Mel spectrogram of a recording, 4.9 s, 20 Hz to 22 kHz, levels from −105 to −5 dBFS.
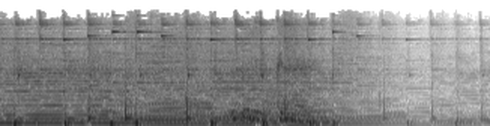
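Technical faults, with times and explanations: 2.97 to 3.99 s, zipper noise. The level drops about 20 dB in 2 dB steps, around ten a second. Nothing smooths the jumps between steps. Each jump leaves a small click, so ticking rides on the sound while the level falls.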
